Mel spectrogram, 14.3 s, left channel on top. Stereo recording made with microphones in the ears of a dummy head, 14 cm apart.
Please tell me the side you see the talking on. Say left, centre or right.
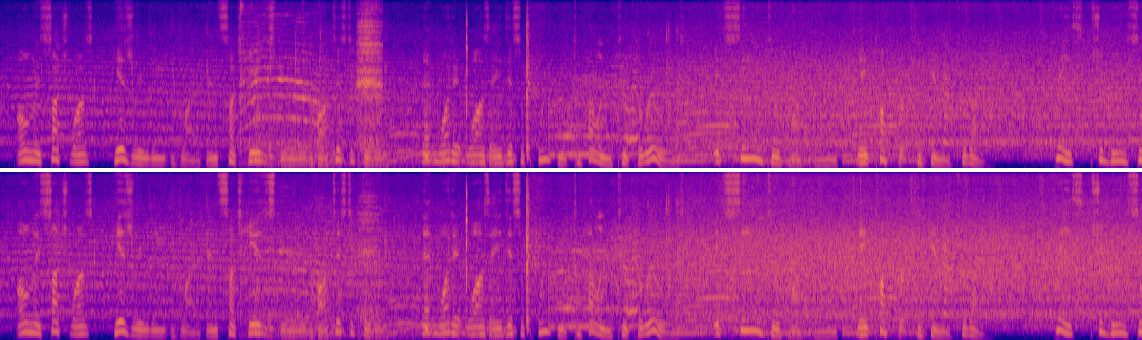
right.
